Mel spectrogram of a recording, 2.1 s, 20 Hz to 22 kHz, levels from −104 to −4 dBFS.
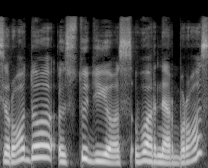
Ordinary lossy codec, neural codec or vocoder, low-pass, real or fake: MP3, 96 kbps; autoencoder, 48 kHz, 128 numbers a frame, DAC-VAE, trained on Japanese speech; 14.4 kHz; fake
